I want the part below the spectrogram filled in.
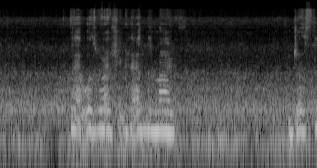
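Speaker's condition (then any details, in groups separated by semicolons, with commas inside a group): Cerebral palsy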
